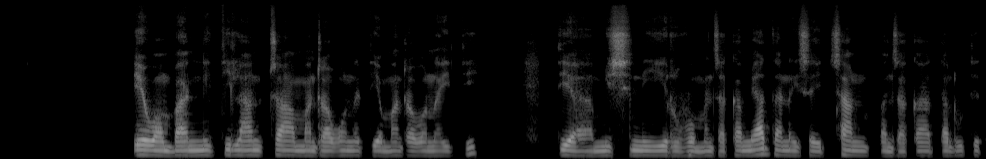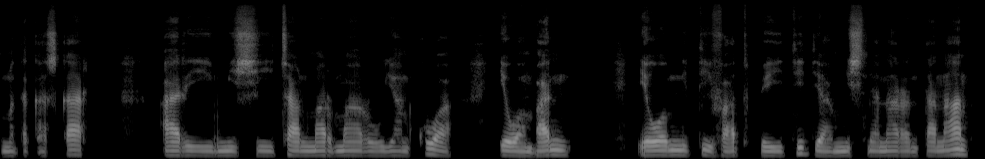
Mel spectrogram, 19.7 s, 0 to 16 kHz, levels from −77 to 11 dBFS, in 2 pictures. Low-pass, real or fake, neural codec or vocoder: 14.4 kHz; fake; autoencoder, 48 kHz, 128 numbers a frame, DAC-VAE, trained on Japanese speech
